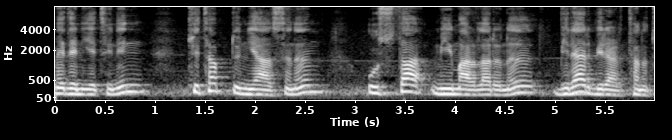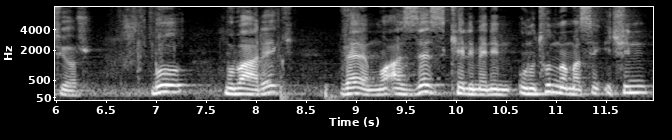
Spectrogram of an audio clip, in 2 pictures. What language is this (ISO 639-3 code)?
tur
